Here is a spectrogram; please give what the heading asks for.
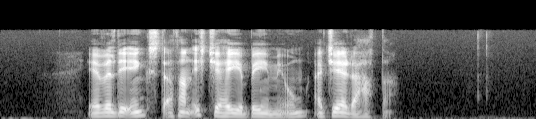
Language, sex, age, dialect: Faroese, male, 36-60, Norðurstreymoy/Eysturoy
